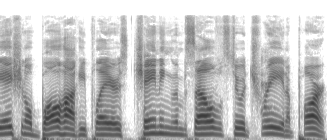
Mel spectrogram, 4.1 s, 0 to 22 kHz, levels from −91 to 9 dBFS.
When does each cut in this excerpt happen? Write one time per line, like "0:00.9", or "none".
none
